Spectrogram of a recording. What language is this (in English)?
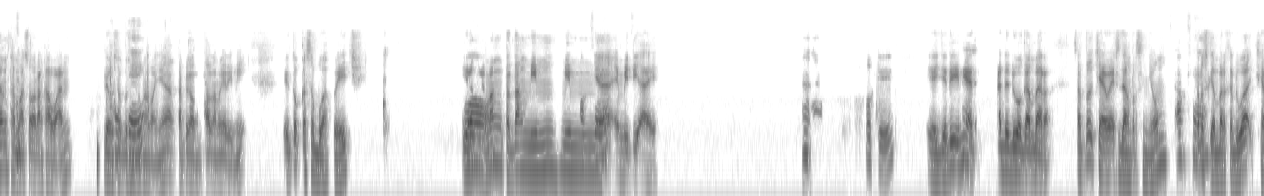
Indonesian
